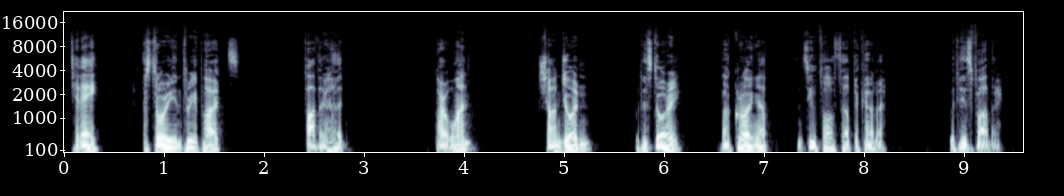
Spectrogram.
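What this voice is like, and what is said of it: Ira Glass impression with pauses. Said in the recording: “what I assume is a good Ira Glass impression. I think it's an okay Ira Glass impression ... One's pretty solid ... It's the pauses guy. That sell it.”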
